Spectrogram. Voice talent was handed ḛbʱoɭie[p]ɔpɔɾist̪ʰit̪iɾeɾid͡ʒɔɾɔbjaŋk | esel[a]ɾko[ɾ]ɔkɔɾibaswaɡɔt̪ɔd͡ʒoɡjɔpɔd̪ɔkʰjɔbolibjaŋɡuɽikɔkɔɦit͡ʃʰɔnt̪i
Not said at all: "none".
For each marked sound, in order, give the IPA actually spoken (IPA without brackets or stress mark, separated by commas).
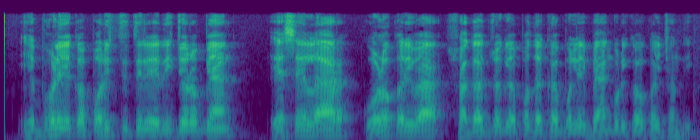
k, a, ɭ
